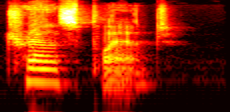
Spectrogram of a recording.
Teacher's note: the accent is on the first syllable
